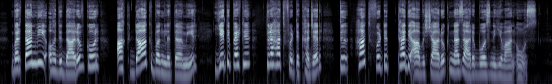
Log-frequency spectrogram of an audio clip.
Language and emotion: Kashmiri, neutral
